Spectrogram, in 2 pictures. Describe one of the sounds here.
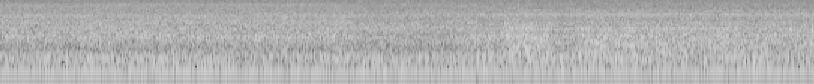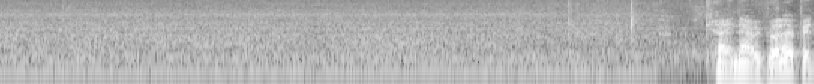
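A heat gun blows with a steady hum.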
